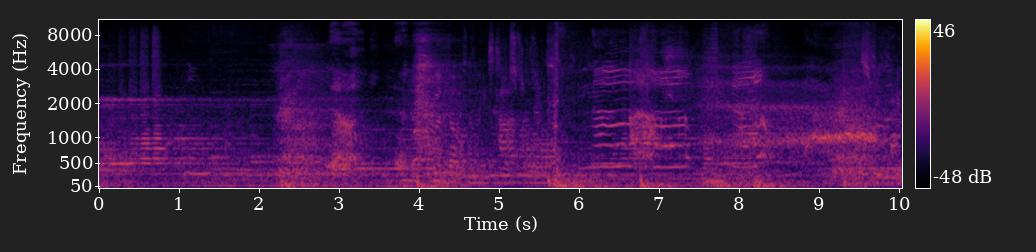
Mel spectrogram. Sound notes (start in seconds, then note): 6.2 crying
